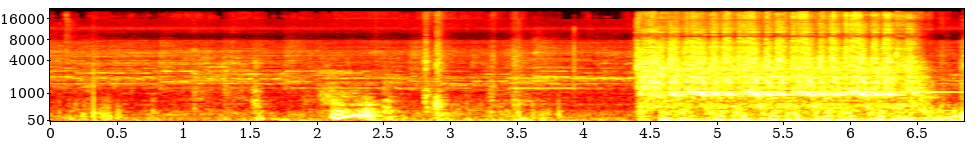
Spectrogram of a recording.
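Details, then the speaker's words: 1999 Honda Hornet 600, a recovered stolen bike with an aftermarket ignition barrel; the starter spins it with a steady whirr but it never fires. No spark because the anti-hotwire pink wire needs a dropped voltage, later fixed with a zener diode and resistor. "That's definitely no spark in it."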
